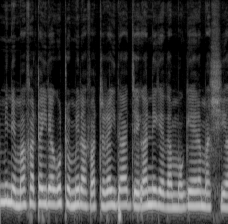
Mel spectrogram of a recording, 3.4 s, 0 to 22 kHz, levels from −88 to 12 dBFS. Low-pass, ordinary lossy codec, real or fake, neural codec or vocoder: none; none; real; none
